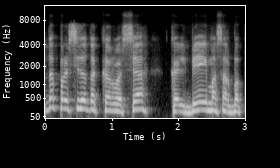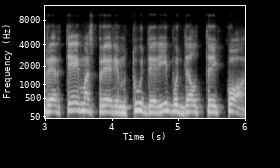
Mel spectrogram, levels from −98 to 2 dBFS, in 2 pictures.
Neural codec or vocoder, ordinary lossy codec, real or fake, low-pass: none; Opus, 32 kbps; real; 7.2 kHz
